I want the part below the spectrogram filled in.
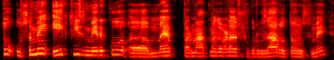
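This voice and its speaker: This is a man in his thirties, an actor based in London, whose voice sits on the high side and moves at a moderate pace. He answers interview questions earnestly in an Indian accent, mixing in English phrases and leaning on plenty of fillers.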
